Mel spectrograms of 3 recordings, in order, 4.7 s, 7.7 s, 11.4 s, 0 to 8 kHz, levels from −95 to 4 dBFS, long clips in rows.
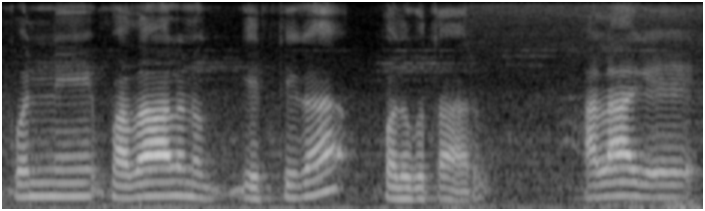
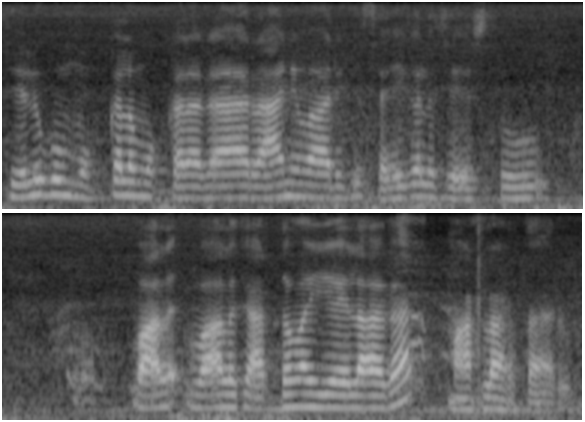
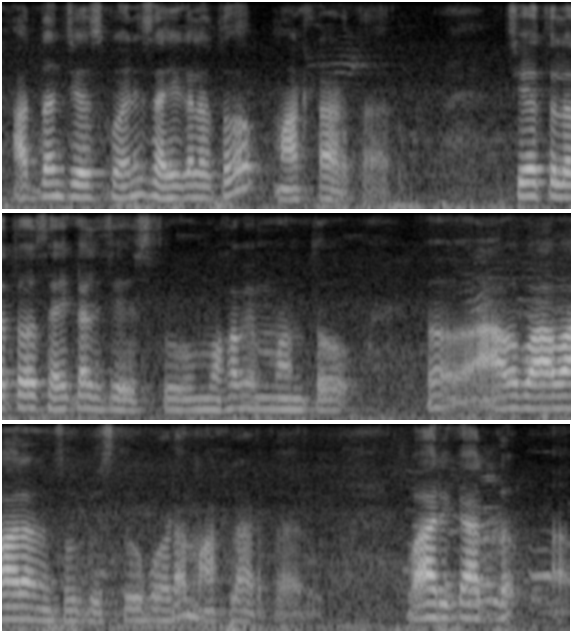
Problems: background sounds at intervals, background conversations at intervals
